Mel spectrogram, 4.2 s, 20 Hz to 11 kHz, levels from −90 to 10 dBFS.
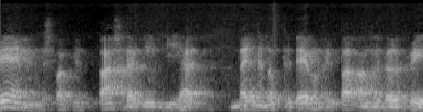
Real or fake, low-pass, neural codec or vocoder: fake; 9.9 kHz; codec, 24 kHz, 0.9 kbps, WavTokenizer, medium speech release version 1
